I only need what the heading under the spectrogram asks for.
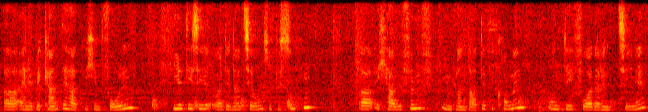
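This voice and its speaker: Older woman giving a patient testimonial. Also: fairly high pitch. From Austria. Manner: plain, hesitant with fillers. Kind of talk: interview testimonial. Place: office with computer and plants, indoors. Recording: room ambience noise.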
